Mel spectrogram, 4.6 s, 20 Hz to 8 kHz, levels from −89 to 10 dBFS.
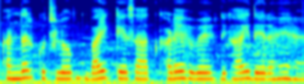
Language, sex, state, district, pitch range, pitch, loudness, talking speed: Hindi, female, Uttar Pradesh, Lucknow, 215-230 Hz, 220 Hz, -14 LUFS, 155 wpm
